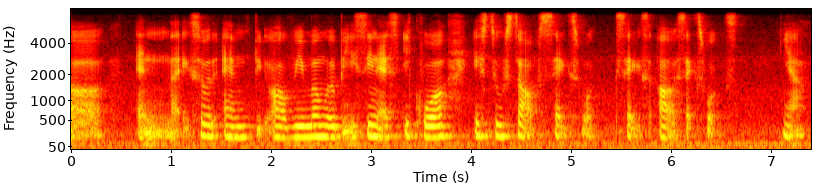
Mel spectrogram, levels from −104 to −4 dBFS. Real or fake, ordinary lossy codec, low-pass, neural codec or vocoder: real; none; 7.2 kHz; none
